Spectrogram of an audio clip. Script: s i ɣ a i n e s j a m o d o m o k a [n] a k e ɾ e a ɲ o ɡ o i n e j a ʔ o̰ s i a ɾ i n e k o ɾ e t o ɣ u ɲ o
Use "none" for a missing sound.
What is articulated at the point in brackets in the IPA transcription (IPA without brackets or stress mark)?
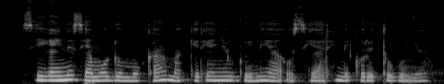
m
